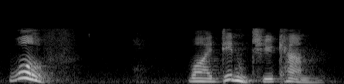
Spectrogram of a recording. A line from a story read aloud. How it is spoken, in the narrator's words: cried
